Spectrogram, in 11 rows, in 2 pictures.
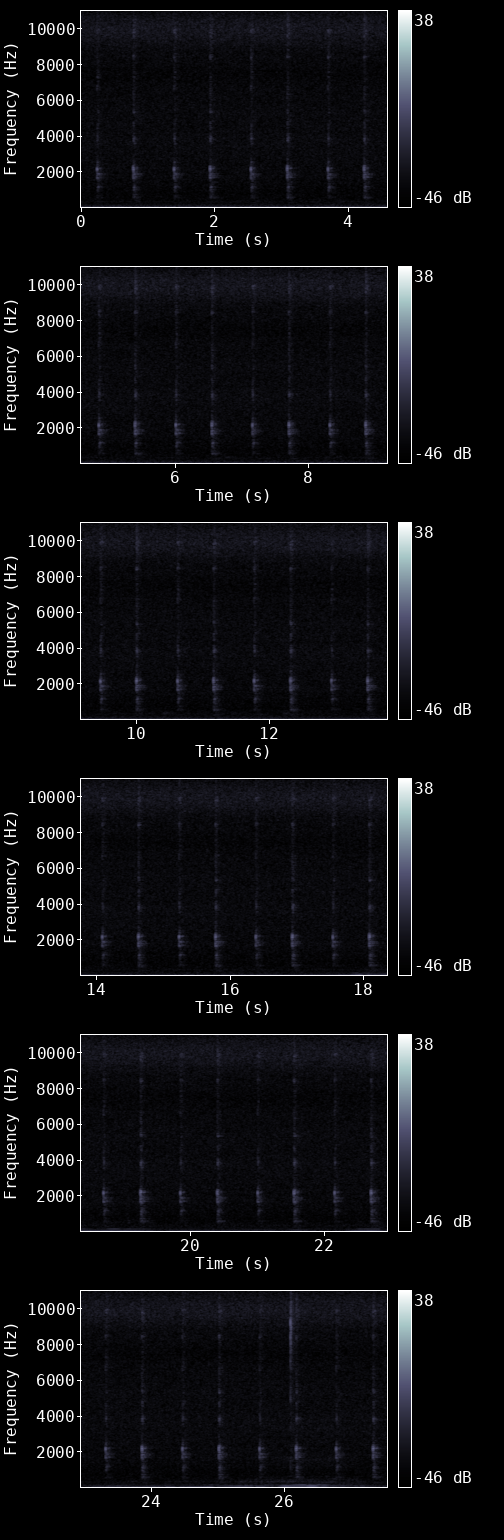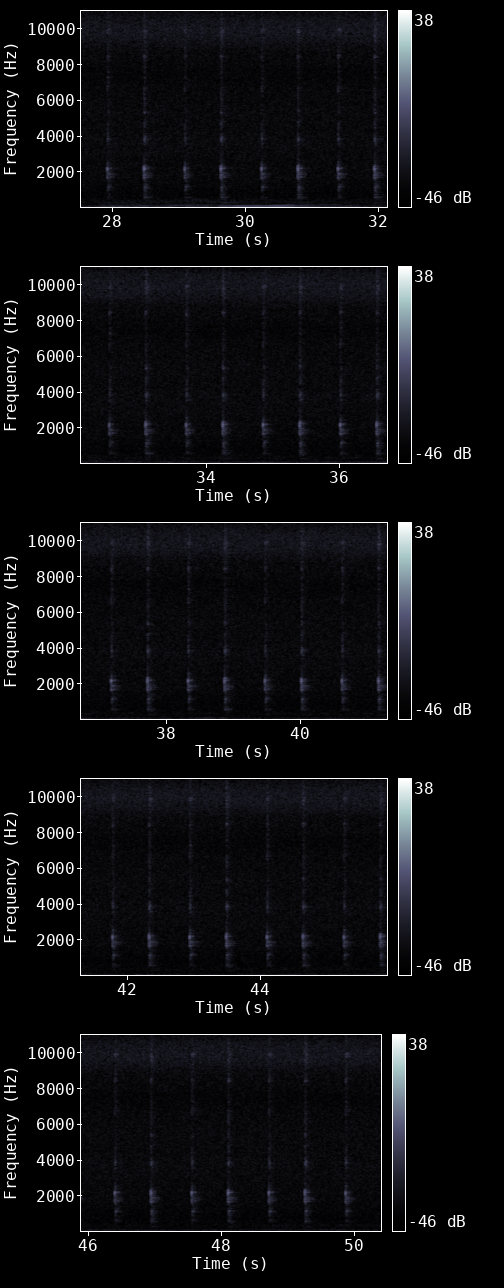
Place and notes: front room ambience ... recorded with olympus ls 14 integral mics ... a pendulum wall clock ticks on ... the heartbeat and background to family life over many years ... dad passed away with a covid related illness in dec 2020 ... he was 96 ... registered blind and had vascular dementia ... no sadness ... he loved and was loved in return ... heres to babs and jack ... bless you folks ... my last visit to the house ...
